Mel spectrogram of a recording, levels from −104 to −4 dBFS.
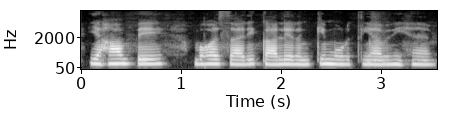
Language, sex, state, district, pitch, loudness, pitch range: Hindi, female, Uttar Pradesh, Lalitpur, 180 Hz, -17 LUFS, 175-195 Hz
